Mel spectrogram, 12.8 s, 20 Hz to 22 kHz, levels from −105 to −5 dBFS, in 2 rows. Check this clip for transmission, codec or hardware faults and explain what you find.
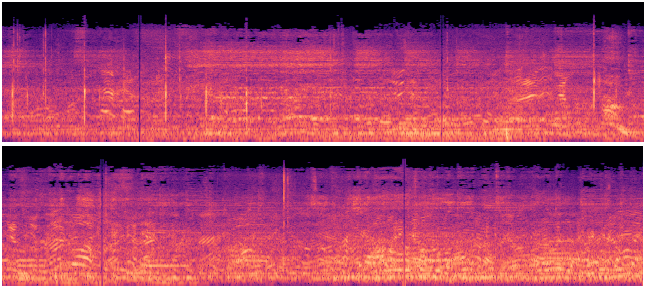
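There is one fault: a gap between chunks, at 1.38–1.40, 4.40–4.42, 7.42–7.44 and 10.44–10.46 s. The audio arrives in 3-second chunks, and each join inserts about 21 ms of silence. Each gap is a hard-edged dropout. On a waveform it appears as a flat line, and on a spectrogram as a thin vertical blank stripe.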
